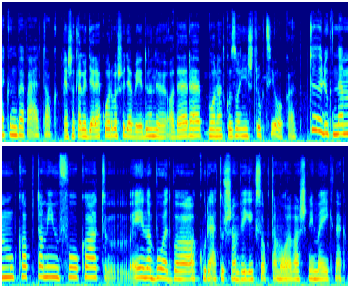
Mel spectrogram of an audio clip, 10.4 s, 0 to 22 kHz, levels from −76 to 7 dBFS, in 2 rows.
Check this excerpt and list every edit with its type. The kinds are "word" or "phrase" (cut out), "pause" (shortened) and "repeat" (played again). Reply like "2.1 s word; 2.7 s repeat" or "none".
none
